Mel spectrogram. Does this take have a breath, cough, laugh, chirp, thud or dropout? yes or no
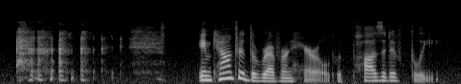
yes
